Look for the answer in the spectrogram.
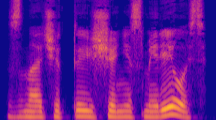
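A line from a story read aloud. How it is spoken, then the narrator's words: Growl then hiss. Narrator (Russian): рыкнул Койл и прошипел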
